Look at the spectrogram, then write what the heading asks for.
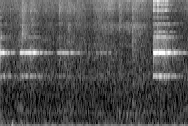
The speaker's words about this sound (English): Wow, there's my alarm.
